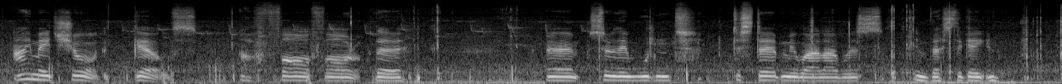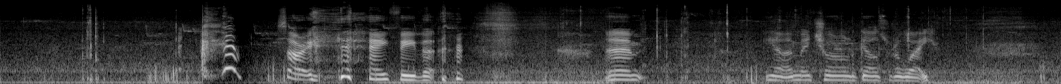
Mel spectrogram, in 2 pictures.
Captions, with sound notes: I made sure the girls are far, far up there. (birds chirping) So they wouldn't disturb me while I was investigating. (sneezes) Sorry. (laughs) Hay fever. You know, I made sure the girls were away.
